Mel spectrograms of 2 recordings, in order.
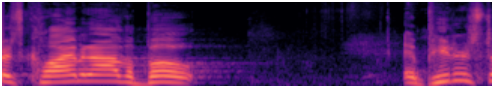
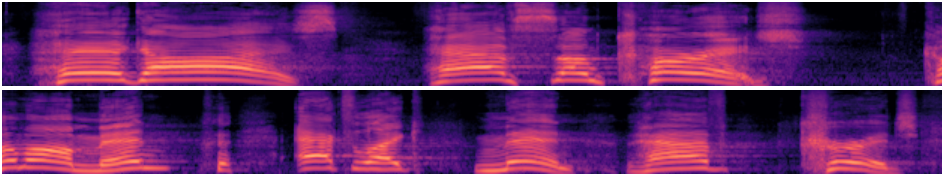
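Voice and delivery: loud, slow rallying call; rally the men to courage; urgent shout of encouragement; 4 semitones higher, 5 dB louder, much slower than usual. Retold or imitated. Jesus calling out to disciples.

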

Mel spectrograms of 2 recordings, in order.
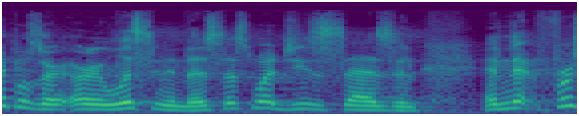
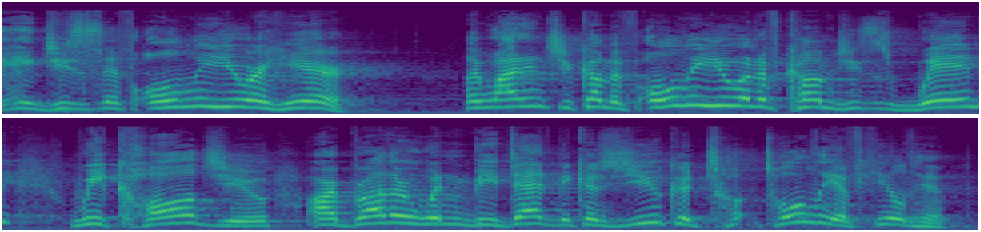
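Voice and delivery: imitated distraught plea, pitched up, no tears; retold grief as high-pitched complaint; devastated pleading; 6 semitones higher, 3 dB louder than usual. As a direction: plead with mild reproach, voice rising. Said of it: "they're crying, and they're devastated".

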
